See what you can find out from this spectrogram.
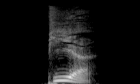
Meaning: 1. pier 2. lugworm, sandworm 3. synonym of Regenwurm (“earthworm”)
- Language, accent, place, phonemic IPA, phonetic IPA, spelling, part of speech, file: German, Germany, Berlin, /piːr/, [pi(ː)ɐ̯], Pier, noun, De-Pier.ogg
